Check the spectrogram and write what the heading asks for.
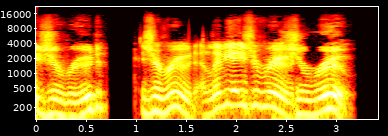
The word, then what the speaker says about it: Giroud: is your rude Olivier Giroud French don't pronounce the last letter whatever we do in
